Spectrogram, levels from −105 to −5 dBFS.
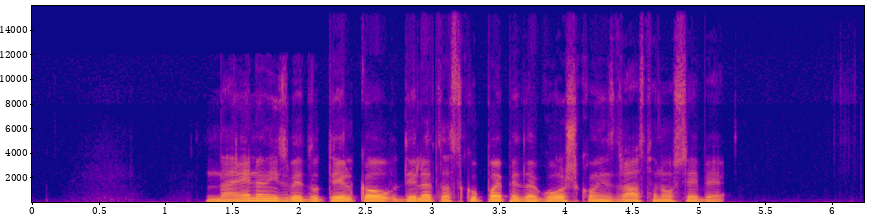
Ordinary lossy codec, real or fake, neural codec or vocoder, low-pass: Opus, 32 kbps; real; none; 14.4 kHz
